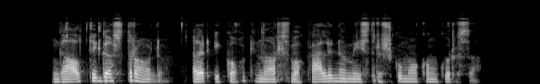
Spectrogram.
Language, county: Lithuanian, Kaunas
